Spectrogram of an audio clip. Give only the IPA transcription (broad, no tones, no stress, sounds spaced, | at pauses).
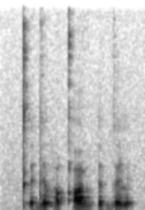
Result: kʼ ə d ə v ə qʼ œ v ʔ ə ɡ ə l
